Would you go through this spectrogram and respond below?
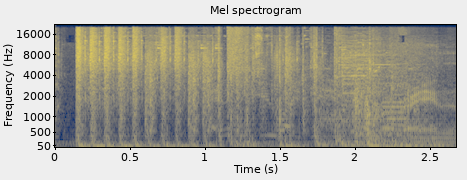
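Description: Rapid bursts of gunfire in a Call of Duty Warzone battle royale match in Verdansk, a dense fusillade of loud, close shots in quick rhythmic succession for the whole stretch, with a few more scattered shots toward the end.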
